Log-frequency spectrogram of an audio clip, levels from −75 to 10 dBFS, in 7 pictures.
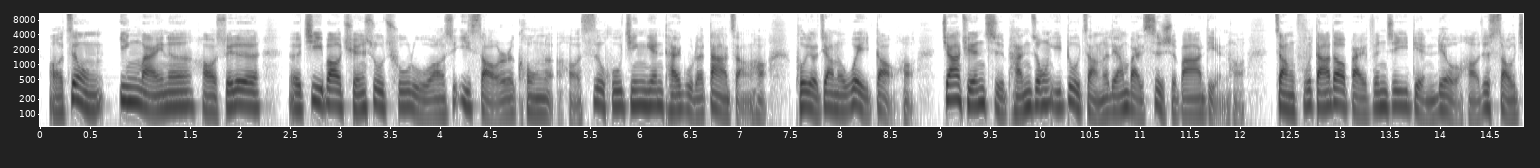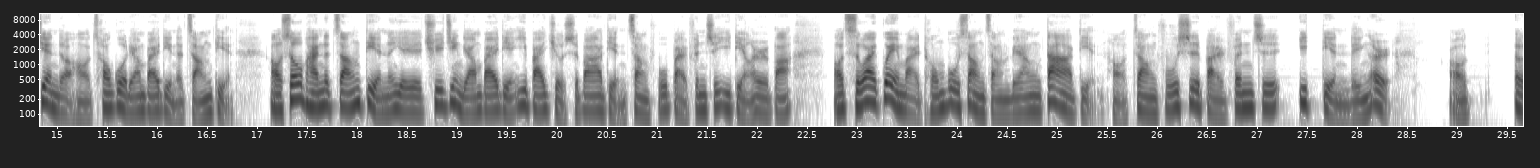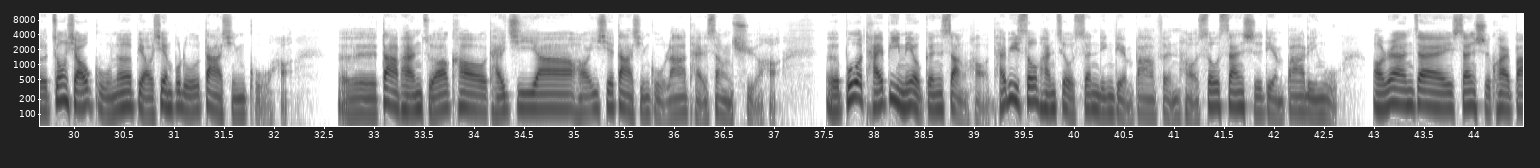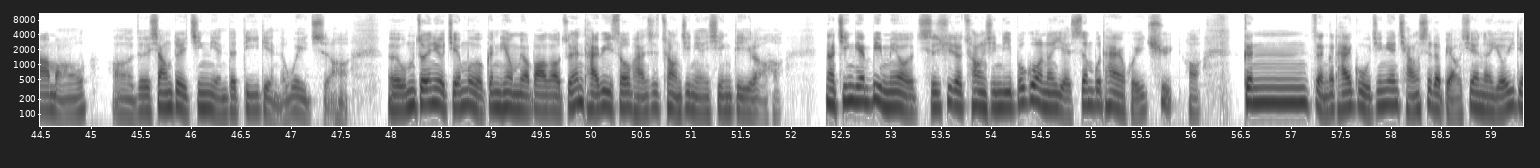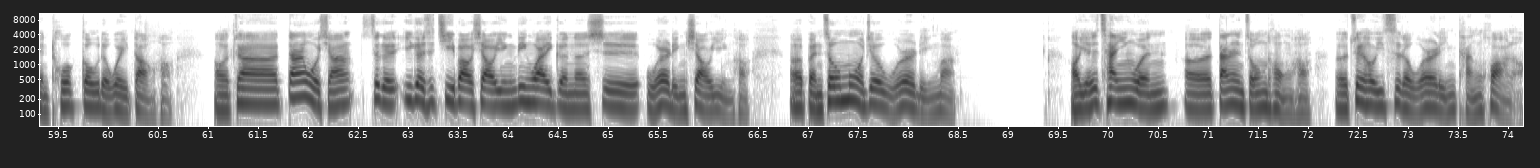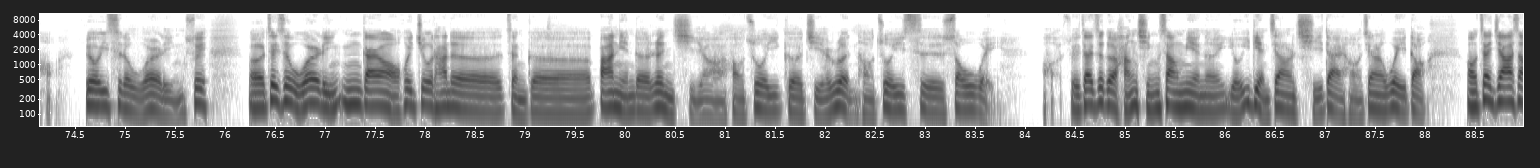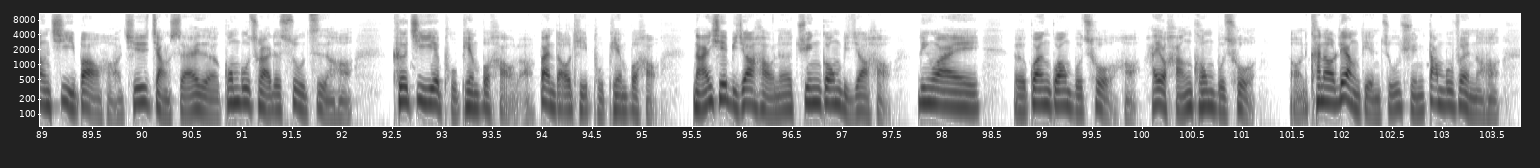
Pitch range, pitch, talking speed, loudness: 115-150 Hz, 130 Hz, 295 characters per minute, -21 LUFS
